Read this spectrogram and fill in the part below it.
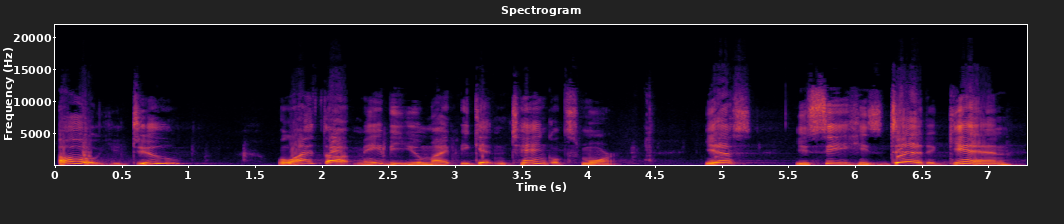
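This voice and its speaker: Man playing a rough, animated Western miner, echoing hall. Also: high voice, measured pace, heavily acted. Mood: earnest, slangy. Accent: American. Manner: folksy, slangy, emphatic, expressive. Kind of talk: dramatized reading of a humorous story. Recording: reverberant hall-like room.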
